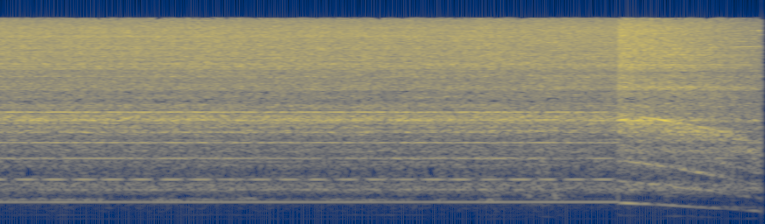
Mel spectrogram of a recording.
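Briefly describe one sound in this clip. A milling spindle whines steadily at high speed.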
